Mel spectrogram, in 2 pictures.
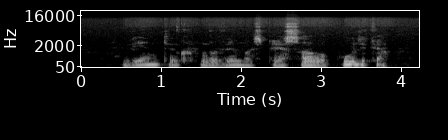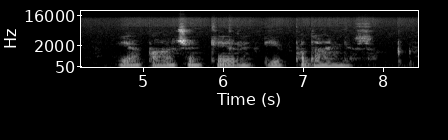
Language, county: Lithuanian, Vilnius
